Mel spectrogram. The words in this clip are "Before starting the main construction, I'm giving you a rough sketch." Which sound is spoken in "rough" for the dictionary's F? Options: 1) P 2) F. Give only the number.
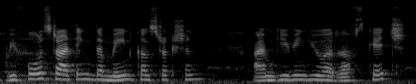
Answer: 2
